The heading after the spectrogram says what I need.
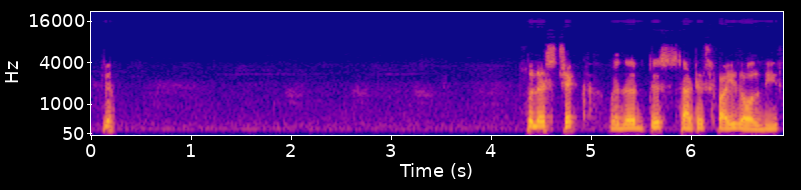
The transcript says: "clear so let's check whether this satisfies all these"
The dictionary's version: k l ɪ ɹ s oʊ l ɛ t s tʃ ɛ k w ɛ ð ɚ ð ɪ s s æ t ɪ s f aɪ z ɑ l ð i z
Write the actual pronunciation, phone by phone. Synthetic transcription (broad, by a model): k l s oʊ l ɛ t s tʃ ɛ k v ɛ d ɚ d ɪ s s æ t ɪ s f aɪ z ɑ l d i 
